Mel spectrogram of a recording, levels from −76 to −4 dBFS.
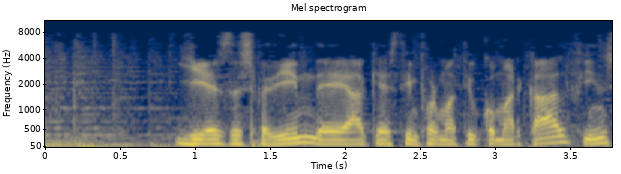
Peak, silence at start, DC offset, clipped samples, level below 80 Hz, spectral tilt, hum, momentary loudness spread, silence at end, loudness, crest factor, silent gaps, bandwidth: -2 dBFS; 0 s; under 0.1%; under 0.1%; -36 dBFS; -7 dB/octave; none; 14 LU; 0 s; -16 LUFS; 14 dB; none; 8.4 kHz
